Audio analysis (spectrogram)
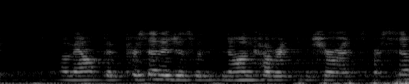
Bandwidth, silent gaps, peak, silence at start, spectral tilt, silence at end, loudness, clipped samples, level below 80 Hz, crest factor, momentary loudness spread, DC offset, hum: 5.6 kHz; none; -24 dBFS; 0 s; -2 dB/octave; 0 s; -40 LUFS; under 0.1%; -52 dBFS; 16 dB; 11 LU; under 0.1%; none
